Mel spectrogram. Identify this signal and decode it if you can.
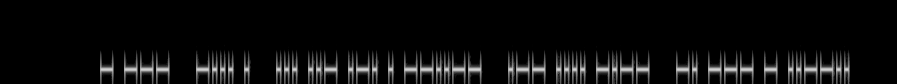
Morse code, heard as a keyed tone, about 30 wpm, 700 Hz. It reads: TO BE SURE, WHY NOT?
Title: Sentences from Top 600 Words 30wpm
